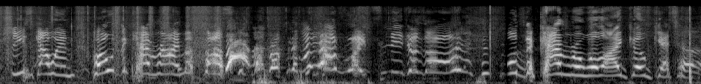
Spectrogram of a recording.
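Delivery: high, loud, excited yelling; excited shouting. Acted. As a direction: shout while giving chase. Chasing the runaway creature.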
